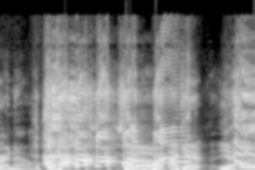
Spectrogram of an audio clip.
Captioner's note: all laugh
